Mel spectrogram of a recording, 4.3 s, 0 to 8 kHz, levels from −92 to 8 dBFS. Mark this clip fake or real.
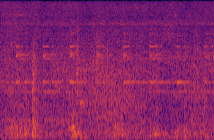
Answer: fake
